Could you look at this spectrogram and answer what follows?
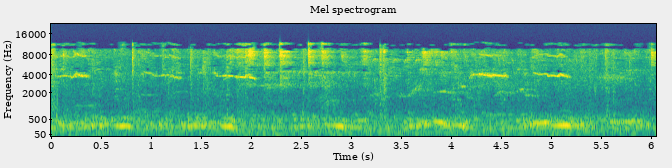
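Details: Black Afghan pigeons from Afghanistan cooing: low, throaty rolling notes repeat about once a second, while faint high thin whistles from other birds sound in the distance.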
